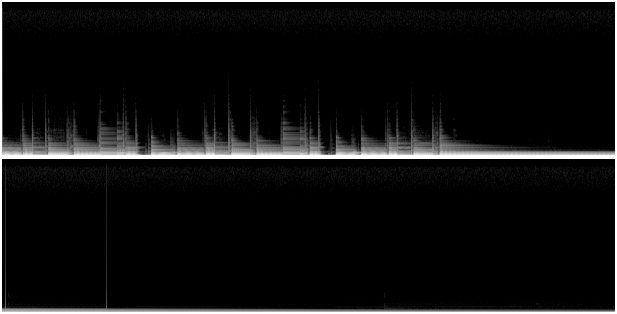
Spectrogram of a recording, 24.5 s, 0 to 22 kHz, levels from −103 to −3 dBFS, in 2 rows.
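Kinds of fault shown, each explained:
Doubled audio track: from 12.32 s to 14.34 s a second, full-band copy of the sound runs roughly 150 ms behind the original, about 5 dB quieter, with no decay or room colouring of its own, so it reads as a hard slapback rather than an echo. It cuts in and out abruptly at those points. The likely cause is the same signal reaching the mix twice, once through a slower capture path or an edit.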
